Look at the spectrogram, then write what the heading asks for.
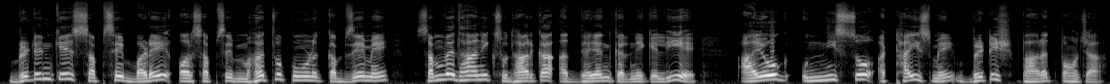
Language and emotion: Hindi, neutral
